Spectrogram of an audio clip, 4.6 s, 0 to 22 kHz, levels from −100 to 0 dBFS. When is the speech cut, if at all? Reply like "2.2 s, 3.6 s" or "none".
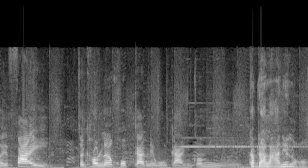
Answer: none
